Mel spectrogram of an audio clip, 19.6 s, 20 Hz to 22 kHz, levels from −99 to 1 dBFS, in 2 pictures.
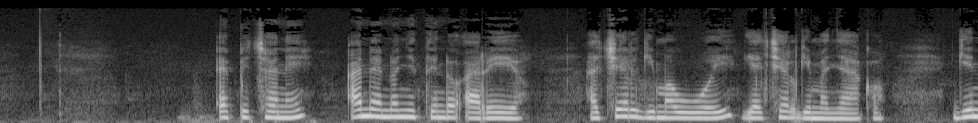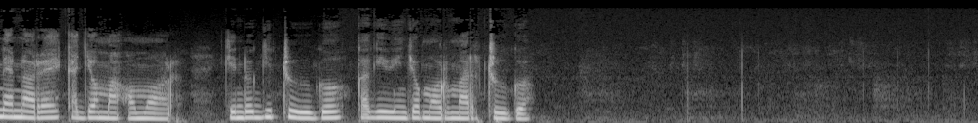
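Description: Speech, with de-emphasis applied wrongly from 11.00 to 13.02 s, after "nenore ka jo ma" and before "ka gi winjo mor". Treble slopes gently down, about 8 dB at 10 kHz, unlike a low-pass filter's abrupt cutoff.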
